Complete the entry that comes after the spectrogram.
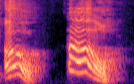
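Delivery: high loud mock yelp; excited gasp. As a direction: imitate her startled cry. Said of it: "she was".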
